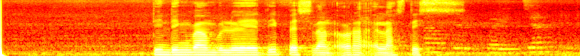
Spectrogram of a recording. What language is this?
Javanese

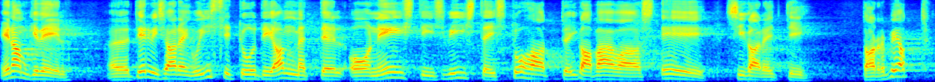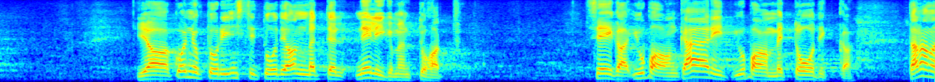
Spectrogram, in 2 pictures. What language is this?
Estonian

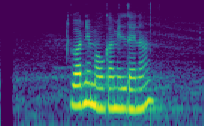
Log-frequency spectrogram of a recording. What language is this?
Nepali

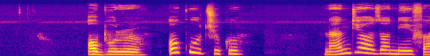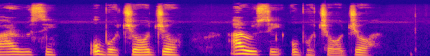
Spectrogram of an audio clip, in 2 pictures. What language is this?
Igbo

